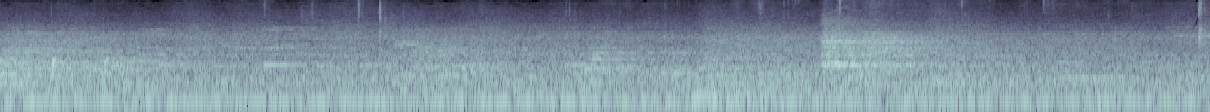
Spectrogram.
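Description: Indoor room tone with a steady low electrical hum, a few faint clicks of people eating, and one short pitched vocal sound about four seconds in.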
